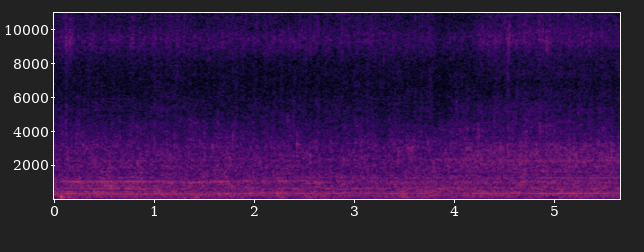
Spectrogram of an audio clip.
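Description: Shower spray during seaman training, a continuous hissing gush of water running steadily and close throughout, with no speech.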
